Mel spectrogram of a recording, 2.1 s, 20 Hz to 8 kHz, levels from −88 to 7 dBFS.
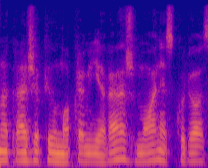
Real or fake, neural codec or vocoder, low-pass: fake; codec, 16 kHz in and 24 kHz out, 0.8 kbps, FocalCodec, streaming, 65536 codes; 7.2 kHz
